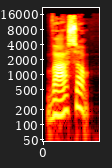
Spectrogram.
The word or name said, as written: varsom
